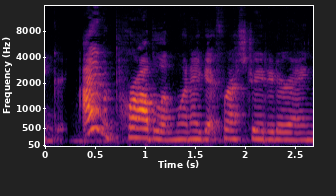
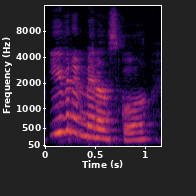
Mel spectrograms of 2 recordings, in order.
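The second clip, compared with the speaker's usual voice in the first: ordinary talk, nothing marked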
